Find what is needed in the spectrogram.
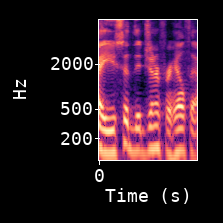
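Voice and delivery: ordinary talk, nothing marked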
